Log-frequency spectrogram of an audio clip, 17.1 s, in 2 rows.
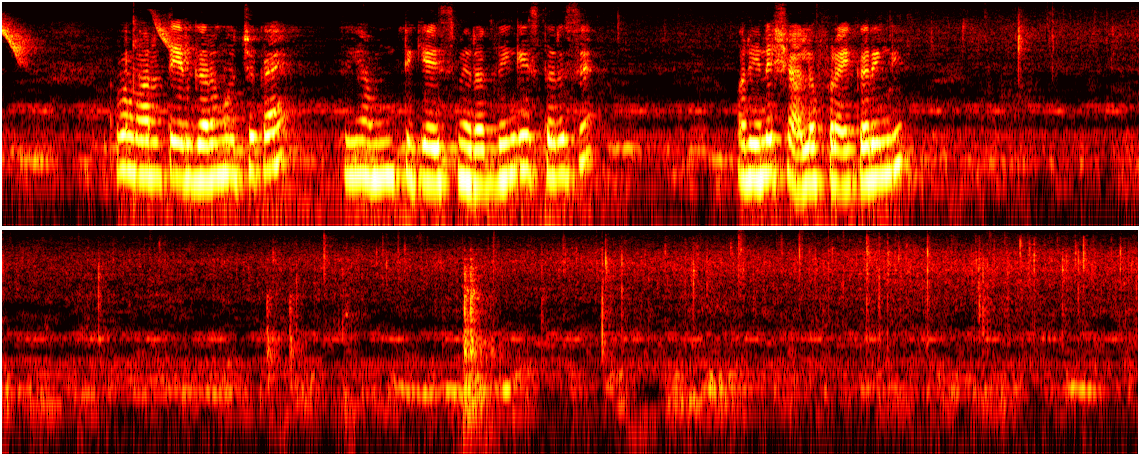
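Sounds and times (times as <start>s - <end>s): cutlets sizzling in oil: 4.5s - 17.0s
sharp oil crackle: 6.8s - 17.0s.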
